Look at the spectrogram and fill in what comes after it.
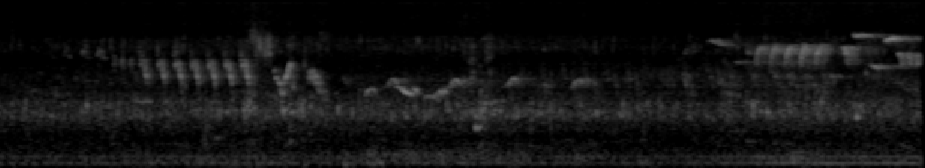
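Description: Faint woodland birdsong: a quick trill of short chirps about a second in, then a few sliding notes, and higher repeated notes near the end.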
